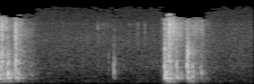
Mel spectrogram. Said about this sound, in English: First thing I did was take off the shoes and drop them one by one on the floor.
